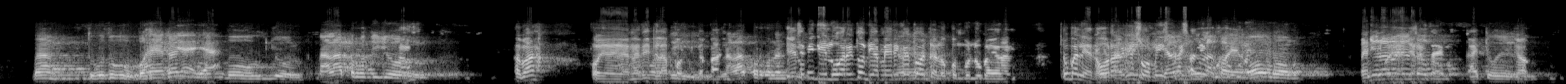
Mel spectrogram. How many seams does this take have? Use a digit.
0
